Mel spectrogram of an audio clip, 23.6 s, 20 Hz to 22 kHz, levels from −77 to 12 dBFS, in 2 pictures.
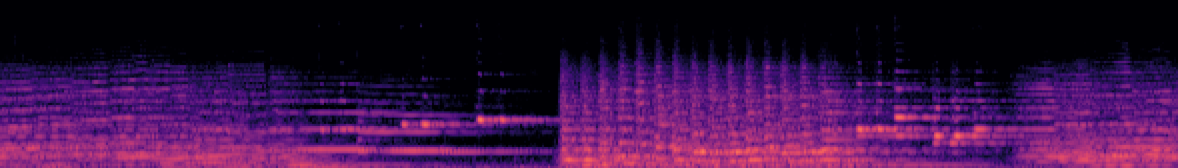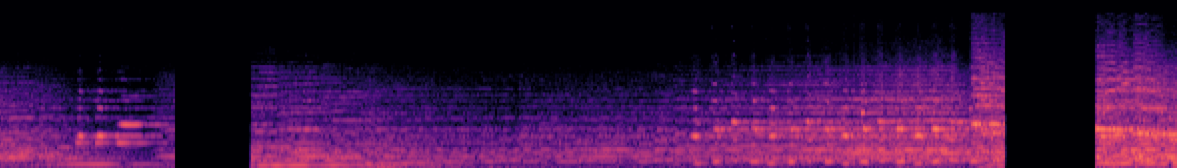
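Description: Two stream reconnect dropouts here. The audio goes silent at 13.52 s for 0.70 s and at 21.82 s for 0.85 s, then picks up about 0.7 s further on each time. The connection broke, the player reconnected and a fresh decoder joined the stream mid-flow.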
